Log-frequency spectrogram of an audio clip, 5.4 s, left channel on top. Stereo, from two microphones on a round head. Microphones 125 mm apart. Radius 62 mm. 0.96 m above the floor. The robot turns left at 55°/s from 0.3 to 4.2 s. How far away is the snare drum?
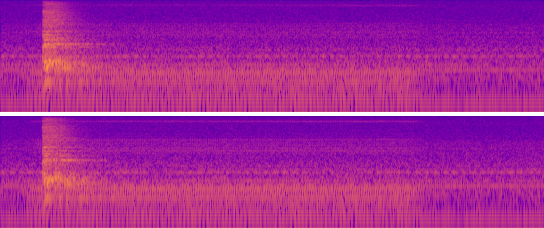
About 6 m.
